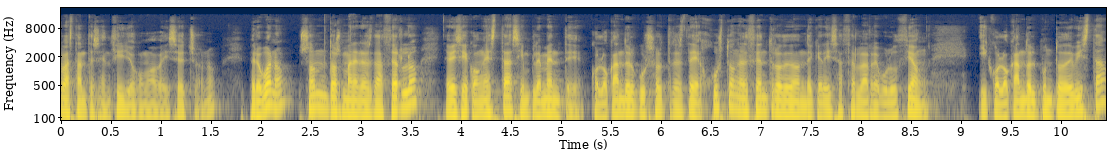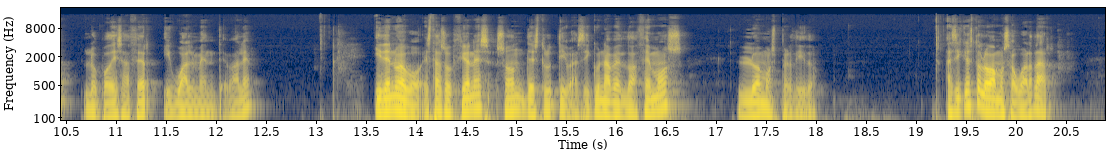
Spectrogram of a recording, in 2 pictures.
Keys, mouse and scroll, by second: 10.9 Tab, 10.9 scroll down 1, 12.1-13.0 scroll up 1, 13.0-15.0 scroll, 20.2 Tab.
